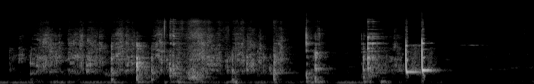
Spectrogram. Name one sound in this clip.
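A metal ladle scrapes and clinks against a metal bowl.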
